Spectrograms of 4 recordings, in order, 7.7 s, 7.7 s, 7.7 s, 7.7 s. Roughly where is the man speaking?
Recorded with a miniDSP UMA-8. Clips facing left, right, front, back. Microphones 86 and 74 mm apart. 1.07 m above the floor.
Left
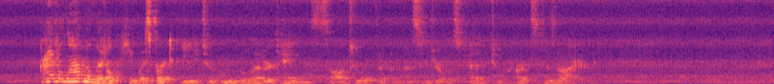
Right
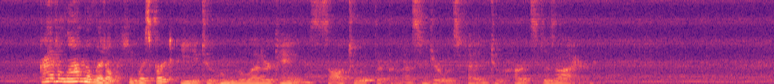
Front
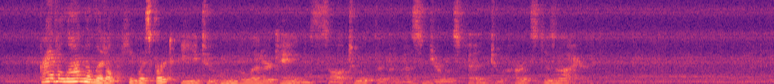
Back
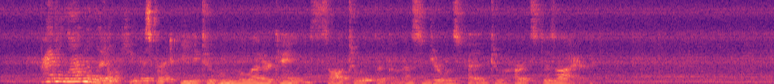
Behind right.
